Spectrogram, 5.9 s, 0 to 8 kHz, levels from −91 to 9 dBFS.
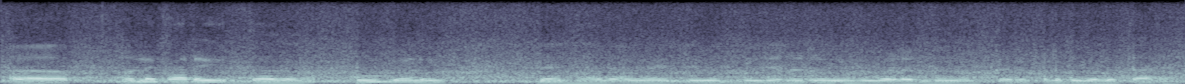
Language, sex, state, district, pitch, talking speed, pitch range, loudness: Kannada, male, Karnataka, Dakshina Kannada, 125 Hz, 110 wpm, 120-130 Hz, -14 LUFS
